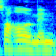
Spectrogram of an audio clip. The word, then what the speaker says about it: Salomon: that I had and the kind of, the Salomon, it has to be what it's pronounced, Salomon vest.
